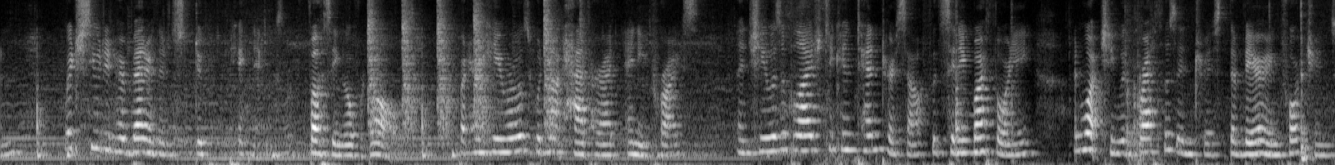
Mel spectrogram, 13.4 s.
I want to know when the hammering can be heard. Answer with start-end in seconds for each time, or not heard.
3.6-5.8.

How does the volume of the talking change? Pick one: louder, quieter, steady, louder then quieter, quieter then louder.
steady.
